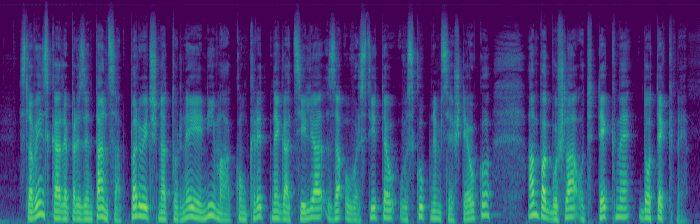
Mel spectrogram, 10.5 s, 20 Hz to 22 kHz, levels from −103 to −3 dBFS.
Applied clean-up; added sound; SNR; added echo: none; none; none; none.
